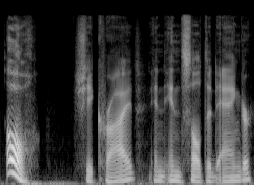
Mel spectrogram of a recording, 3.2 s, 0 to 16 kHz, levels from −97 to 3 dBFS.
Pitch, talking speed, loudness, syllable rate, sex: 100 Hz, 115 wpm, -22 LUFS, 3.7 syllables/s, male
